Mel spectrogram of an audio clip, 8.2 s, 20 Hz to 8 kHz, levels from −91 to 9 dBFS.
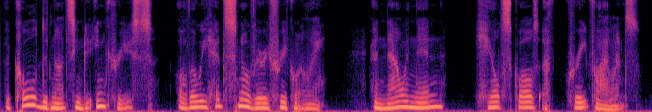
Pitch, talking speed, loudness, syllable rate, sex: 135 Hz, 160 wpm, -18 LUFS, 4.5 syllables/s, male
